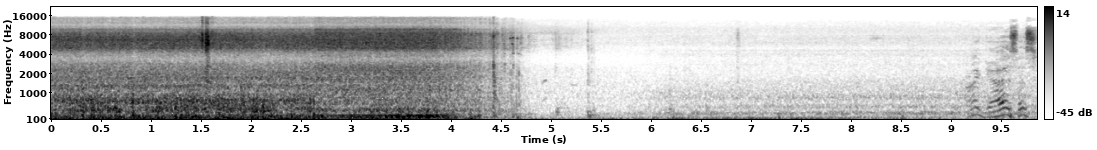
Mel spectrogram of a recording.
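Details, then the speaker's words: 2000 Nissan Frontier after tightening the alternator belt: steady engine run with no squeal or chirp from the belt drive; belt squeal cured. "gotten rid of the squeal I'm very pleased"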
